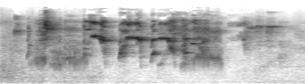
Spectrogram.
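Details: Hand-reared male black-headed caique giving harsh, loud squawks in quick irregular bursts, broad and raspy, with a few brief whistled tones mixed in.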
